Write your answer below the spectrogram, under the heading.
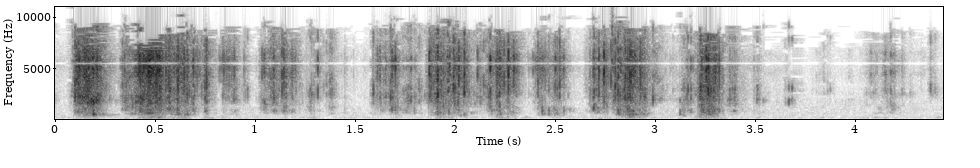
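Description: Foil wrapper of a Topps Jumbo football card pack crinkling and crackling as it is opened by hand, stopping about three and a half seconds in.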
